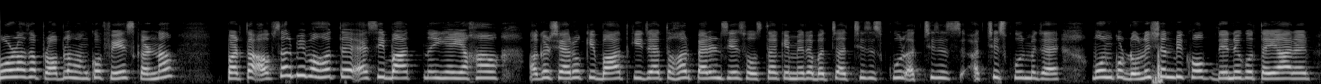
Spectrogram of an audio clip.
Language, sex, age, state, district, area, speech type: Hindi, female, 30-45, Rajasthan, Jodhpur, urban, spontaneous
